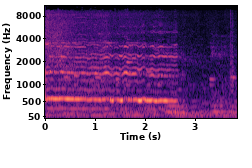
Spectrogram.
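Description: A man lets out a long, drawn-out groan up close.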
